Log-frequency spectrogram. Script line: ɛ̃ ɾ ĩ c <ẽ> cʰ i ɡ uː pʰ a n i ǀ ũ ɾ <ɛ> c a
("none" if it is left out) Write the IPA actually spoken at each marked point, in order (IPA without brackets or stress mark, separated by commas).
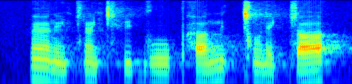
ɛ̃, e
